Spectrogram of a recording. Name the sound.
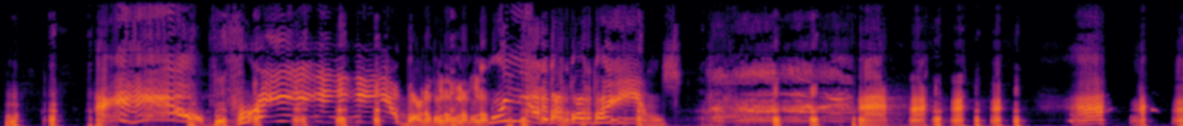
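cartoon duck voice imitation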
